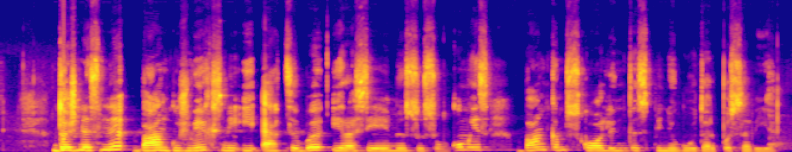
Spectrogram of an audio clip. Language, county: Lithuanian, Šiauliai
